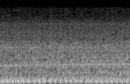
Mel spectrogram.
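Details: Honda EXW171S gas welder/generator after fuel system restoration; ran a little weird the day before, owner thinks the choke made the difference. Short steady single-cylinder run, even firing without knocks or surging; sounds healthy.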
